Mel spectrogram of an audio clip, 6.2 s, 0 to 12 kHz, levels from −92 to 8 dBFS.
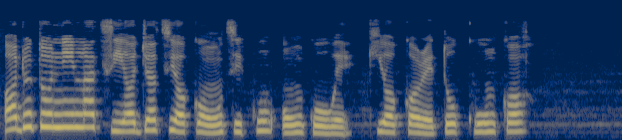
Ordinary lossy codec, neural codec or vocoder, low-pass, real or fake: none; codec, 16 kHz, 16 kbps, FreqCodec, larger model; 7.2 kHz; fake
